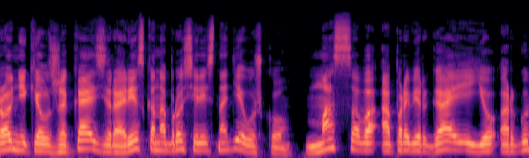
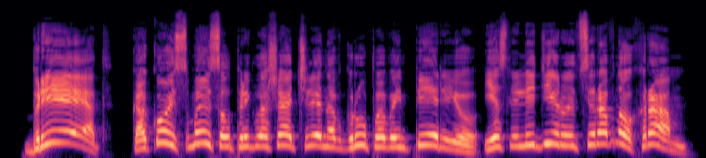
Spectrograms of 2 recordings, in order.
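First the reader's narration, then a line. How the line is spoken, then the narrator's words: Shouted from the audience. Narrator (Russian): закричал кто-то из зала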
